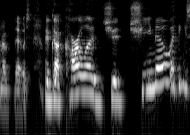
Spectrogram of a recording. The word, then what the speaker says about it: Gugino: We've got Carla Gugino, I think is how her name is pronounced, and Bruce Greenwood, and they play a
